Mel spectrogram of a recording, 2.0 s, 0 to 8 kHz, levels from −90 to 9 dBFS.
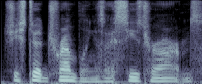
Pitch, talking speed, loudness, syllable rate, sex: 110 Hz, 235 wpm, -17 LUFS, 5.2 syllables/s, male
